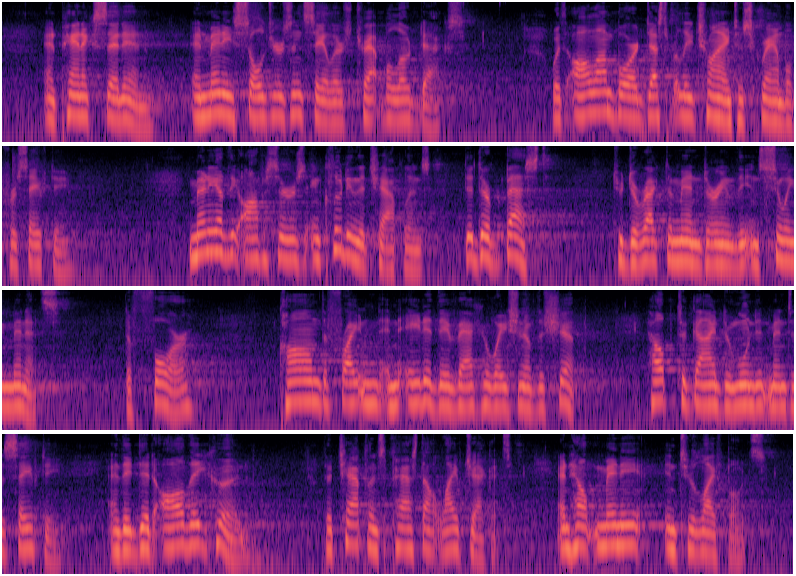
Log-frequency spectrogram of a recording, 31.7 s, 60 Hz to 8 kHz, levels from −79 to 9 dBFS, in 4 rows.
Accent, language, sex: American, English, male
